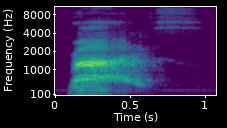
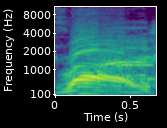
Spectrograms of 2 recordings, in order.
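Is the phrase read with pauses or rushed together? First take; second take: pauses; rushed. First: There is a short pause at each comma. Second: The words run together quickly without pauses. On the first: The speaker calls it right. "There you go" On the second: The speaker calls it wrong. "you going you going too fast"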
